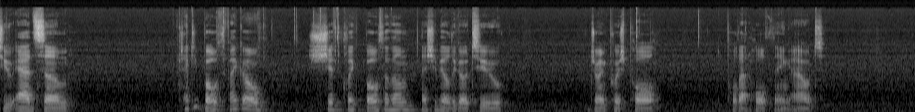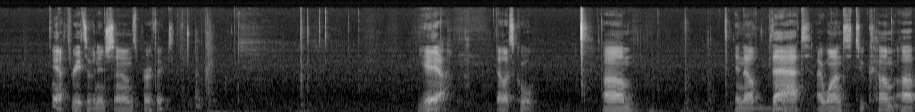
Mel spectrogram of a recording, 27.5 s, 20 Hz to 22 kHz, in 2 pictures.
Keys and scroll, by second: 2.8 space, 18.3 space.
